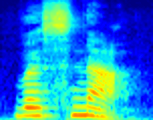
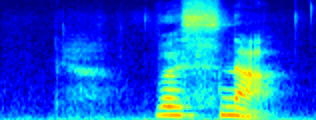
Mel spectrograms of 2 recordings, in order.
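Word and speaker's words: весна: in ukrainian language is versna versna again we put a stress on the last syllable please repeat after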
